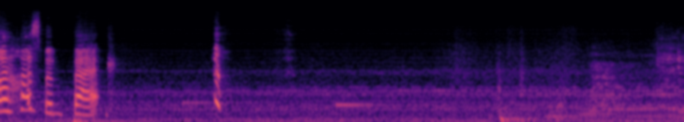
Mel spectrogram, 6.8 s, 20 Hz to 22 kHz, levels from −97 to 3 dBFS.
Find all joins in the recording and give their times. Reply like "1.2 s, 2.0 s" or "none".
none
